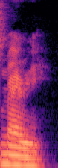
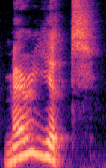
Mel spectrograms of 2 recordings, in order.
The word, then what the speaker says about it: Marriott: "Yes, Miss Mary." Her name's Miss Marriott, but his inability to pronounce the last syllable of her name had a strange, disturbing effect on Miss Marriott.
